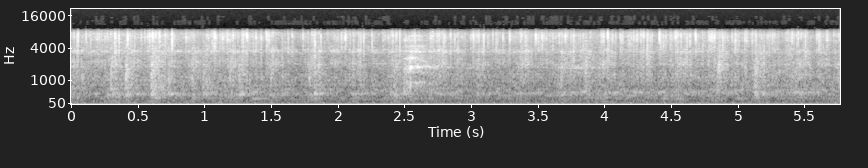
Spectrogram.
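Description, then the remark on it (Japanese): Steady, continuous grinding of sesame seeds in a mortar: a dense, gritty scraping and crackling rasp that churns on evenly throughout, with small rhythmic surges and no voices. “はい、はい、はいあとその間にごまをすって。”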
